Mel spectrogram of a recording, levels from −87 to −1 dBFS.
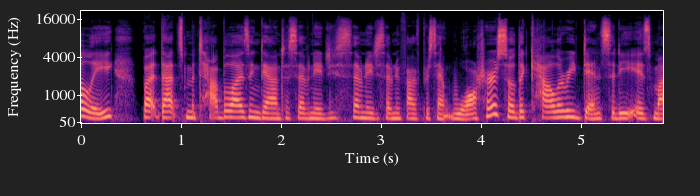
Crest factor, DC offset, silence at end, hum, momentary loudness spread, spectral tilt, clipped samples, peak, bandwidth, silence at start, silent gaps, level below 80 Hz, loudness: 16 dB; under 0.1%; 0 s; none; 6 LU; -4 dB/octave; under 0.1%; -6 dBFS; 18 kHz; 0 s; none; -62 dBFS; -22 LUFS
